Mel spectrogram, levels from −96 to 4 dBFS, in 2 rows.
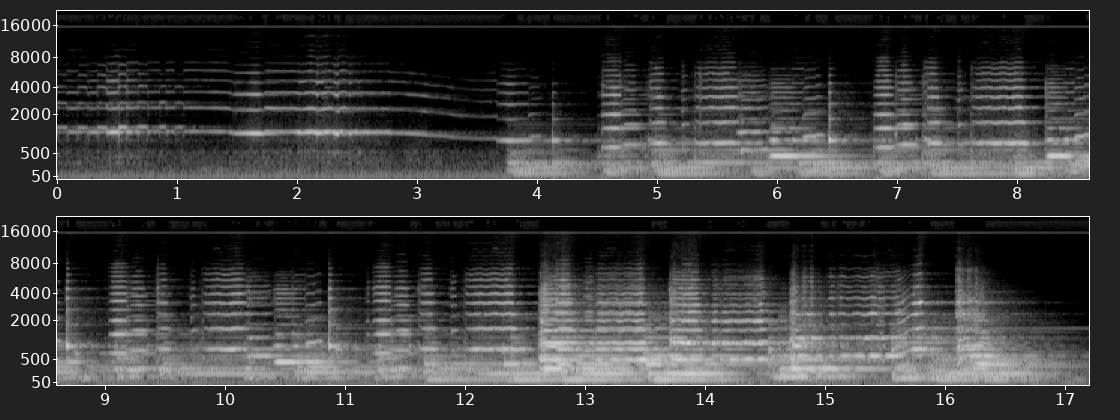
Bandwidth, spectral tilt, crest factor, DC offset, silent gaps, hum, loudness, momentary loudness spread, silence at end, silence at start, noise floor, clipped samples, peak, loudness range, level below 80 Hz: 16.5 kHz; -6.5 dB/octave; 20 dB; under 0.1%; none; 50 Hz at -45 dBFS; -24 LUFS; 15 LU; 0.05 s; 0 s; -52 dBFS; under 0.1%; -4 dBFS; 13 LU; -54 dBFS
